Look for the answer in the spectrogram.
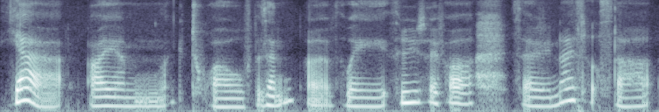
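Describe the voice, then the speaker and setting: Young woman, croaky and tired, mellow low-lit tone, rambling casual book chat to camera. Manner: chatty, rambling, lots of fillers. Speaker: book vlogger.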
